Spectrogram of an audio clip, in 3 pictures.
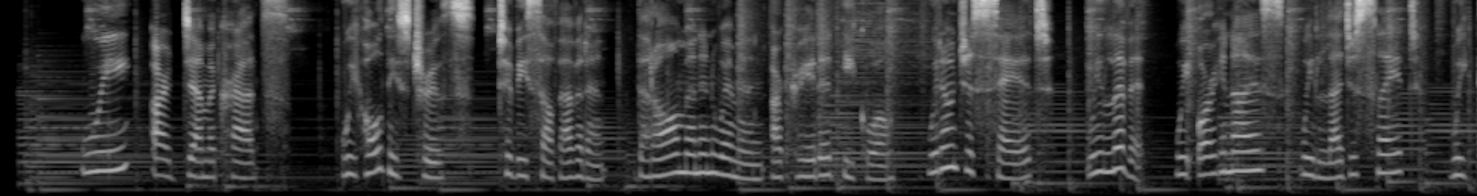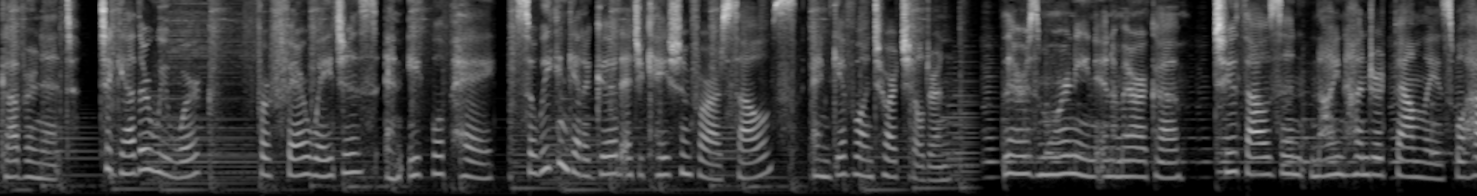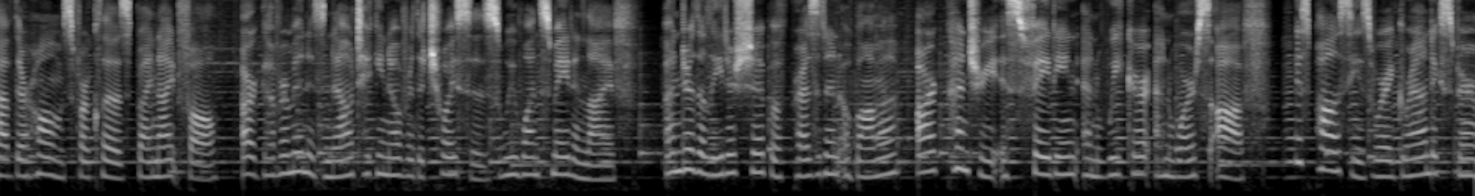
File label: POLITICAL AD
